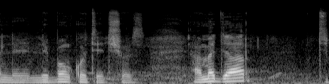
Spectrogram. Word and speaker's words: Amadjar: Et ce disque donc qui sort, qui s'appelle Amadjar, comment on en prononce ? – Oui, Amadjar.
